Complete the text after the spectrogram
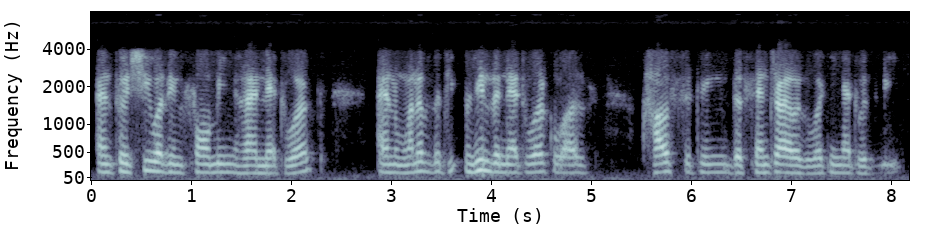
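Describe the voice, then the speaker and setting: A man's voice: on the high side, little pitch movement, moderate pace, dry recording. A man from South Africa whose first language is Afrikaans, an author telling his own story earnestly, often restarting his phrases as he searches for words. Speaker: author and guest. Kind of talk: reflective personal storytelling. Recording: tinny phone-like line.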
